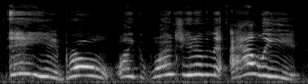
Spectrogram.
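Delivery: high, loud furious yell at a guard; scolding scream at a blunder; angry screaming. Retold or imitated. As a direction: chew him out. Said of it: "Drusilla was, like, screaming".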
